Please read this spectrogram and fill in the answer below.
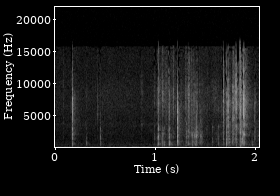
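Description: Clear plastic zip-lock bag crinkling as it is handled, heard as faint scattered crackles that grow busier about a second in.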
